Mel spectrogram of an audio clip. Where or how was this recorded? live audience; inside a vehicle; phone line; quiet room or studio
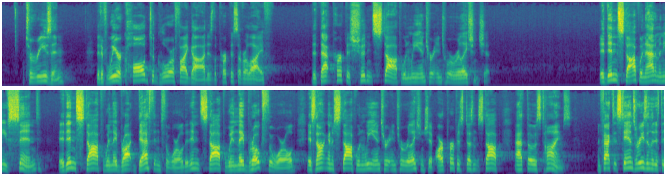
live audience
